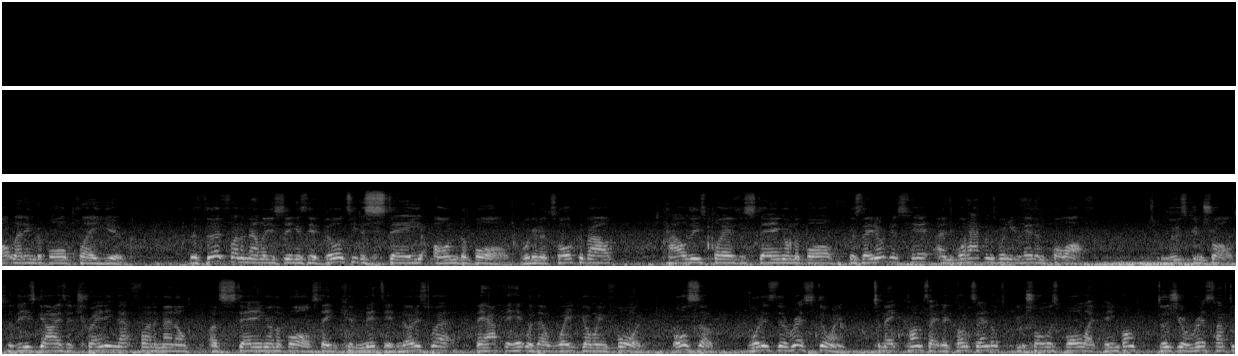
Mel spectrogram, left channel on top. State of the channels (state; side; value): silent; left; digital silence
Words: letting the ball play you. The third fundamental you're seeing is the ability to stay on the ball. We're going to talk about how these players are staying on the ball, because they don't just hit, and what happens when you hit and pull off? You lose control. So these guys are training that fundamental of staying on the ball, staying committed. Notice where they have to hit with their weight going forward. Also, what is the wrist doing to make contact? In a continental, to control this ball like ping pong, does your wrist have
